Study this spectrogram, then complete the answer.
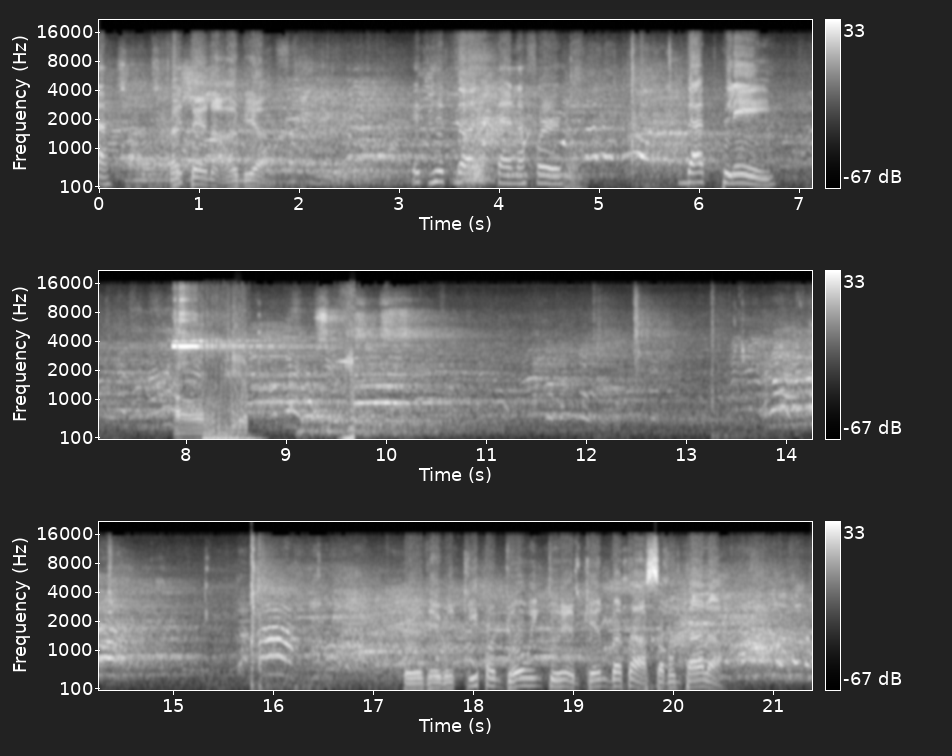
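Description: A crowd cheers in a large hall.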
